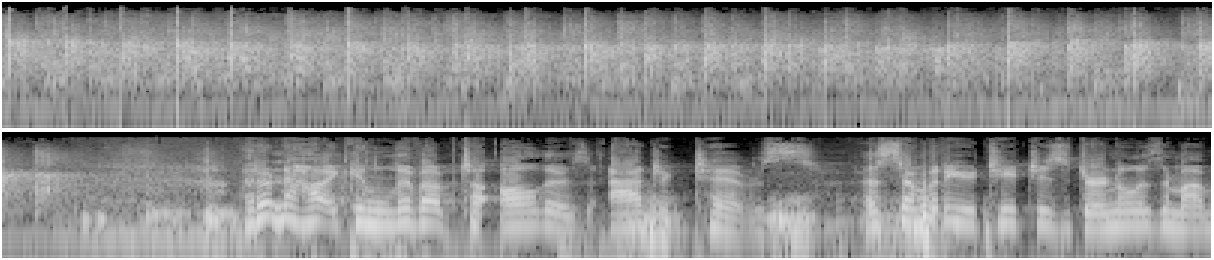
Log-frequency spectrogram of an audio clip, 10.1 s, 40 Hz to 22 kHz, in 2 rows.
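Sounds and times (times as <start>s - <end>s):
crowd applauding warmly: 0.0s - 6.0s
speech: 6.1s - 10.0s.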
